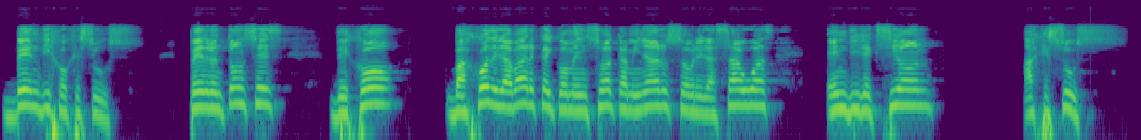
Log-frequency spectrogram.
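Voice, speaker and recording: A man with a Rioplatense accent preaches a sermon in a strikingly high, bright voice. He speaks very slowly and emphatically, leaving long dramatic pauses. The recording sounds slightly dull and lo-fi. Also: clear, resonant tone. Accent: Rioplatense Spanish. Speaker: pastor.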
